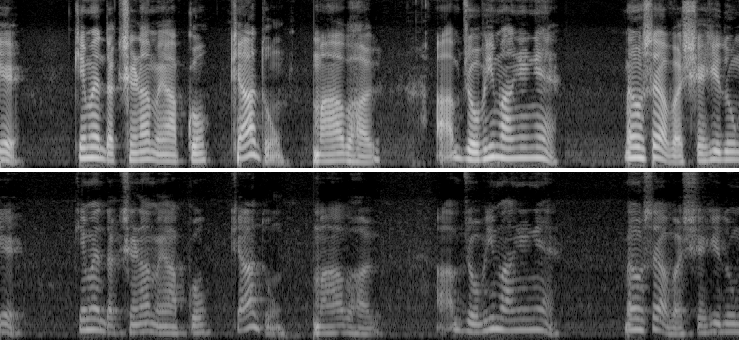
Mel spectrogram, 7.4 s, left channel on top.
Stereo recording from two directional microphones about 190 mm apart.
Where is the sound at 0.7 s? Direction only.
55° left (ahead or behind).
